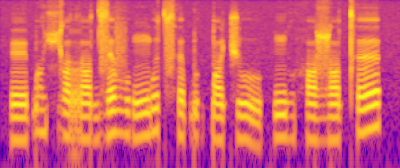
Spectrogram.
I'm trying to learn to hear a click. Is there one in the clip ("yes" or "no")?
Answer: no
